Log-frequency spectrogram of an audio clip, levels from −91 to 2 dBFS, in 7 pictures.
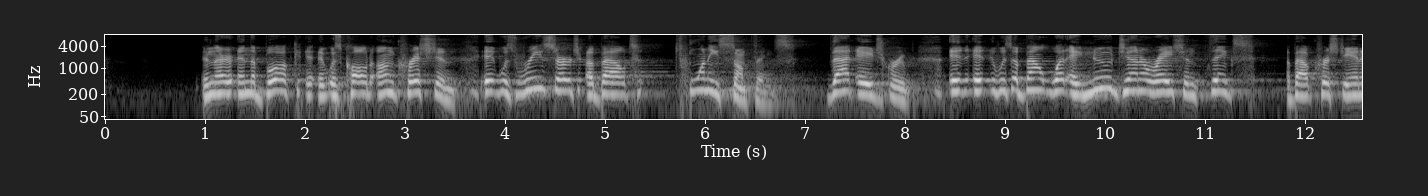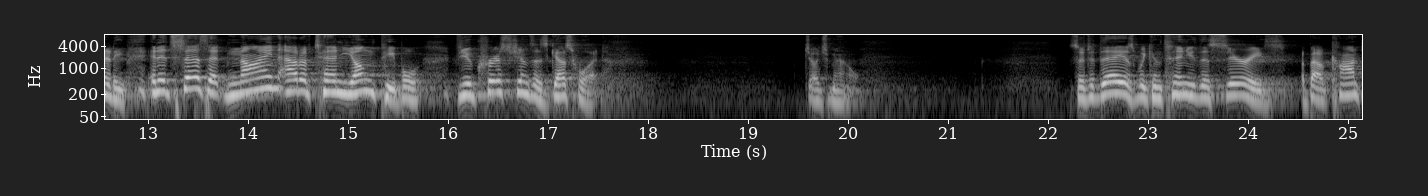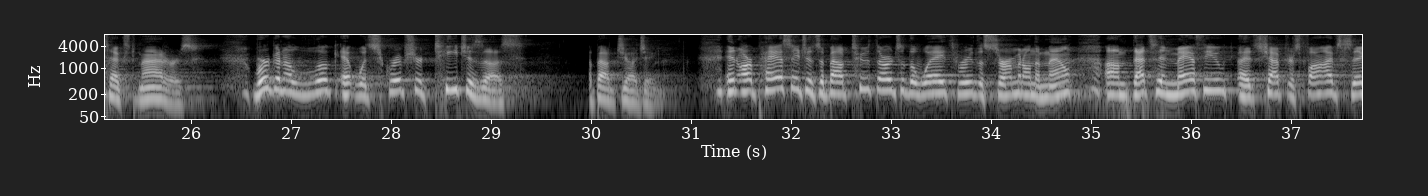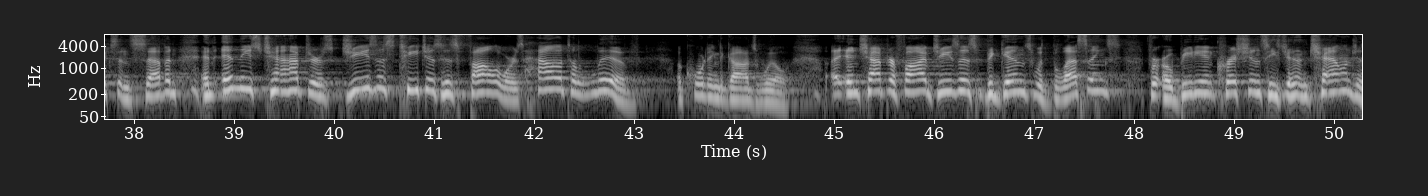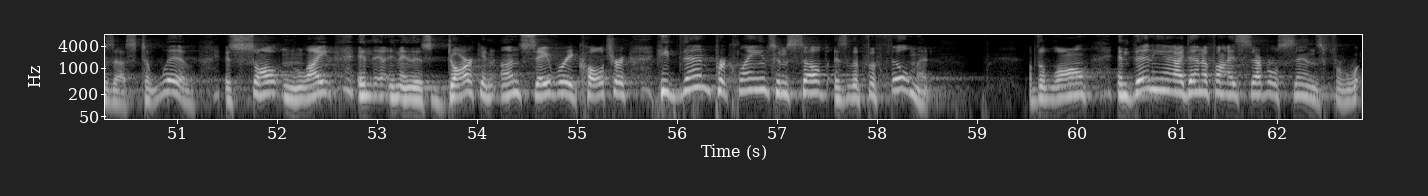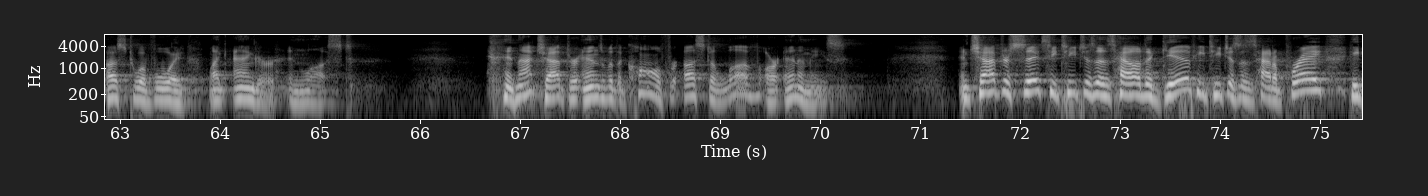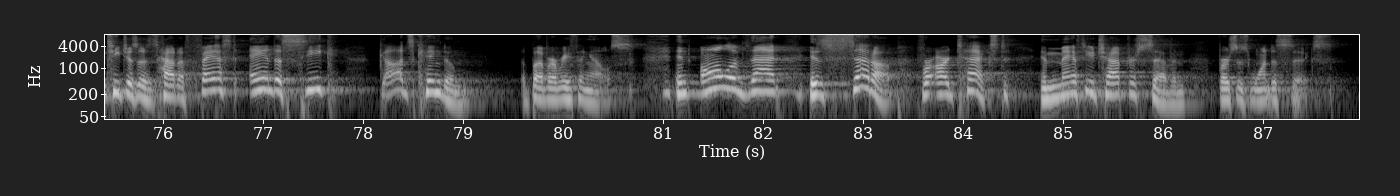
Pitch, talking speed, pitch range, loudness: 205 Hz, 150 wpm, 175-235 Hz, -26 LUFS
